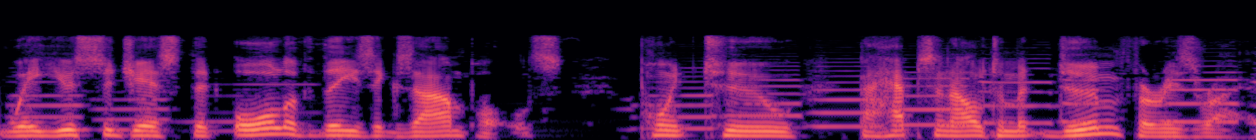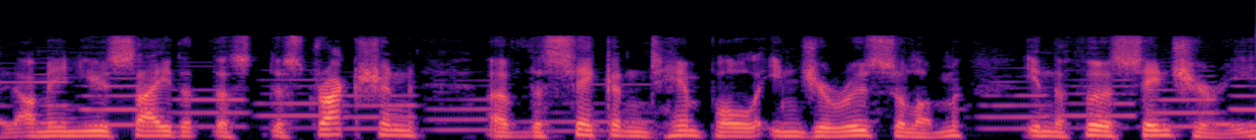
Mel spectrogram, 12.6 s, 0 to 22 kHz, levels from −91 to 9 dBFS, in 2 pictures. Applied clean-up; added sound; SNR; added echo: classical method spectral subtraction.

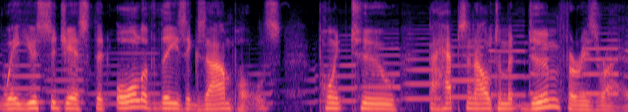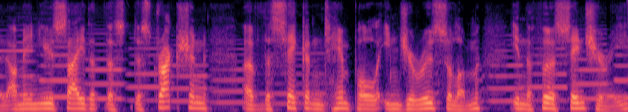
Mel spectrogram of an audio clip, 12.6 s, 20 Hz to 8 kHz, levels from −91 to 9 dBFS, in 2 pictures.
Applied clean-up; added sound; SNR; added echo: none; Wind instrument, woodwind instrument; 15 dB; none.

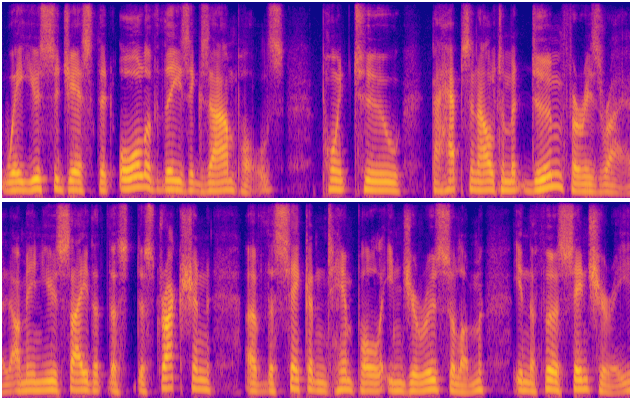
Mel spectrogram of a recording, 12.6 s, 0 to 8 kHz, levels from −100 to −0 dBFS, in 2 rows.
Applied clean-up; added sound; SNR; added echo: none; none; none; none.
